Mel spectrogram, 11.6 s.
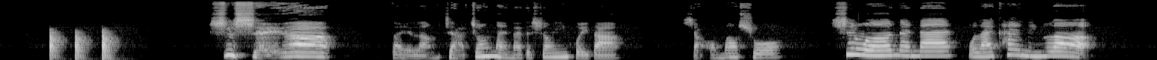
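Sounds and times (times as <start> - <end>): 
knocking on a door: 0.5 - 1.3
speech: 2.1 - 11.0.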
